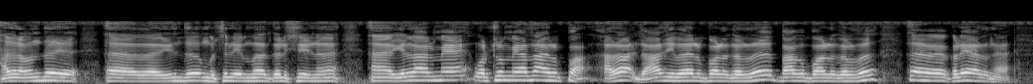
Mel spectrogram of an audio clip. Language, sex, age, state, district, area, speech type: Tamil, male, 60+, Tamil Nadu, Tiruchirappalli, rural, spontaneous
